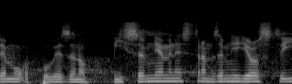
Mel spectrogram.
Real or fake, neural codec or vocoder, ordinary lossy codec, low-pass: fake; codec, 16 kHz, 2 kbps, X-Codec, HuBERT features, trained on LibriSpeech; AAC, 48 kbps; 7.2 kHz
